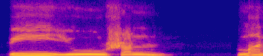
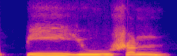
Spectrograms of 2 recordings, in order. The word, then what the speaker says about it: पीयूषं: येभ्यो माता मधुमत पिन्वते पयः पीयूषं, मां नहीं करेंगे, पीयूषम नहीं करेंगे, पदच्छेद में यदि हमें उच्चारण देखना हो, शब्द देखना हो, तो तब पीयूषम हो जाएगा, किंतु संहिता में पीयूषण, द्यौर, दिति, रद्री, रद्री ऐसा, बरहाह।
